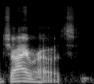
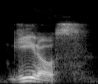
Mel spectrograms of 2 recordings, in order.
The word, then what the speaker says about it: gyros: Gyros. Gyros. Gyros. Yeah, exactly. Not kilos. Gyros. Like gear, like a gear, like you have a gear in a car, or a cog.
